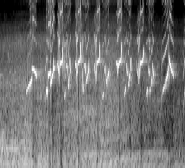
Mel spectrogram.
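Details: Oriental magpie-robin in full, lively morning song, calling out opponents and provoking rivals to fan their tails: a fast string of loud, high, sweet whistled notes with sharp upward flicks, repeated roughly every quarter second.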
